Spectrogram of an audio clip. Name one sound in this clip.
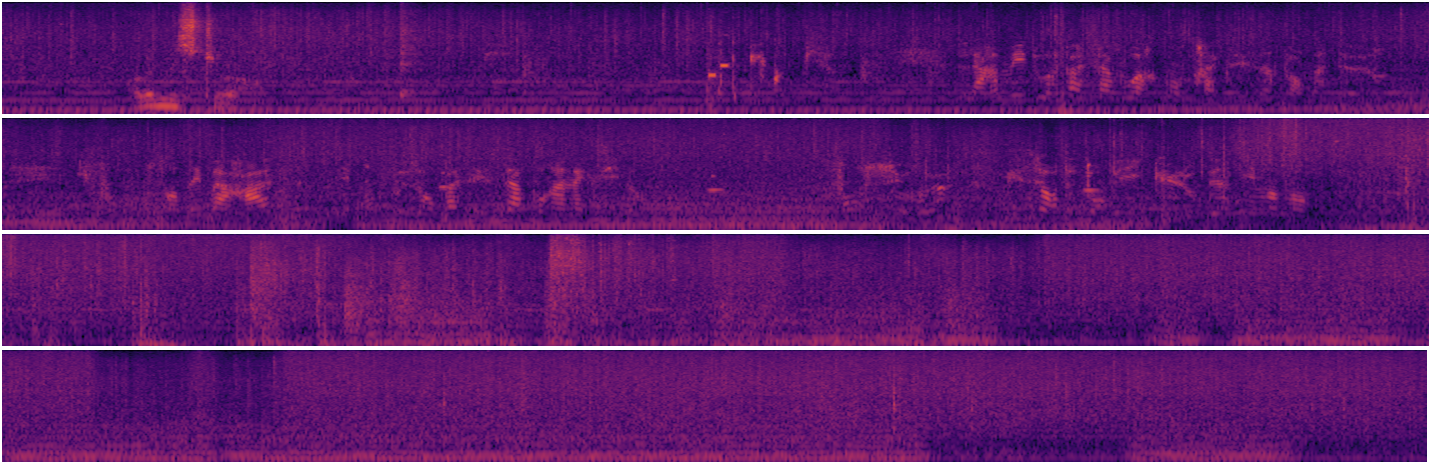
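A car engine idles and then revs up as the car speeds away.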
